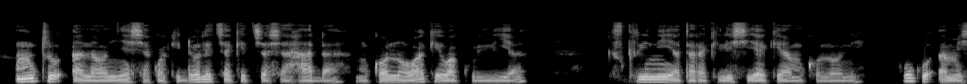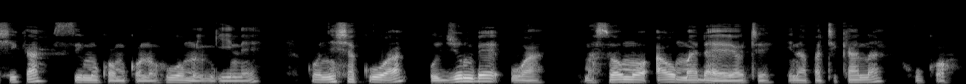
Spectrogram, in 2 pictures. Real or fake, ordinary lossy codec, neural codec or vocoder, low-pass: real; MP3, 48 kbps; none; 7.2 kHz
